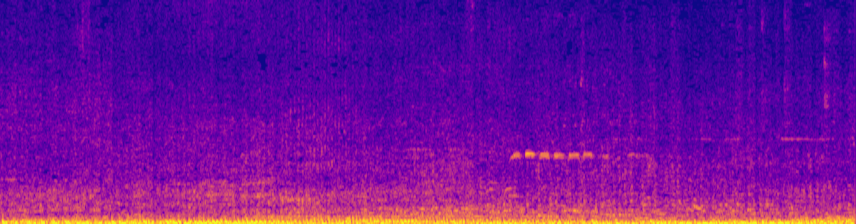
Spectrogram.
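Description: Busy city street traffic: a steady low rumble of cars, buses and motorbikes with a crowd's voices in the background, and a brief high-pitched beeping about four seconds in.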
